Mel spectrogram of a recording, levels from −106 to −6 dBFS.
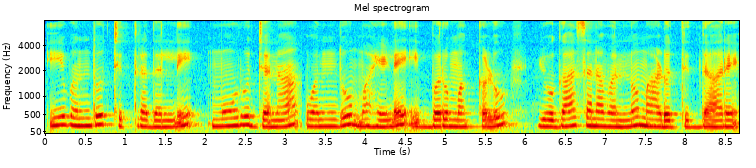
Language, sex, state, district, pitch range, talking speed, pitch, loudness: Kannada, female, Karnataka, Dharwad, 180-210 Hz, 75 wpm, 190 Hz, -15 LUFS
